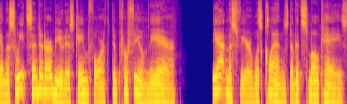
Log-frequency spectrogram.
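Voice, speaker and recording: A man's voice: on the low side, darkish tone, no echo. A man reading a first-person story aloud as a storyteller, with an earnest, careful storybook delivery. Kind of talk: expressive scripted first-person narration.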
